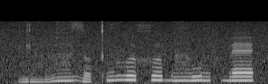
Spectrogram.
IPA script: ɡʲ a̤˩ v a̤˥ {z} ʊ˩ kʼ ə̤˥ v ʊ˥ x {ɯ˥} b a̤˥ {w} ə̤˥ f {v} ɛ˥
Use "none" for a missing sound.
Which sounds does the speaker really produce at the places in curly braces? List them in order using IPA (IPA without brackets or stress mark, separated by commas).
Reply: z, ʊ˥, w, b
